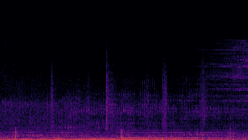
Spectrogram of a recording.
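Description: A car engine running steadily as the vehicle drives, under low, sustained background music.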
